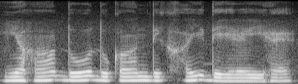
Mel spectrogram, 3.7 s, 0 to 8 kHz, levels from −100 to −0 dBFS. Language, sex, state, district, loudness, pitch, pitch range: Hindi, male, Uttar Pradesh, Saharanpur, -14 LUFS, 130 Hz, 120-135 Hz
